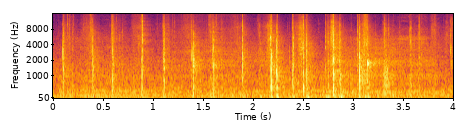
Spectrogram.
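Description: A tarot deck being shuffled by hand: a quick, irregular run of sharp card clicks and flicks.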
